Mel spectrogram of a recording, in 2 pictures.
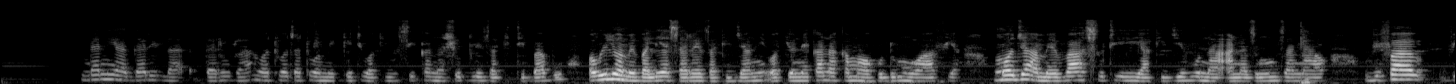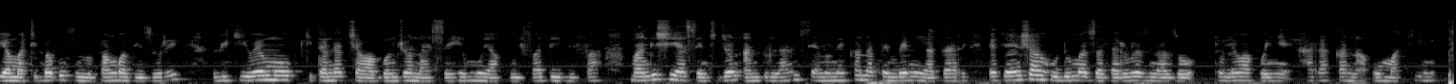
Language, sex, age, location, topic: Swahili, female, 18-24, Nairobi, health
